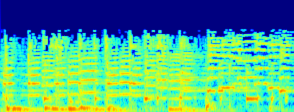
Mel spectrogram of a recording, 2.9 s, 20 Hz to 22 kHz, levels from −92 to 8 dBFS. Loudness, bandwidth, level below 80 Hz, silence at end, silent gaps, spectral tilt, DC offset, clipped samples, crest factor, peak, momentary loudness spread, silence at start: -18 LUFS; 8.8 kHz; -36 dBFS; 0 s; none; -3 dB/octave; under 0.1%; under 0.1%; 14 dB; -6 dBFS; 2 LU; 0 s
